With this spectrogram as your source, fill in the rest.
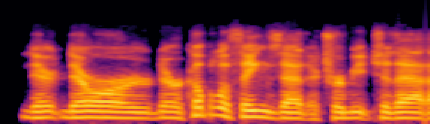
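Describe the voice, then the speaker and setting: The speaker is a man with a Southern US accent. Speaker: race director and announcer. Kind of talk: interview. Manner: folksy.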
